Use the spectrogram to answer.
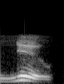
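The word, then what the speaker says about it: Nu: I went and looked, and it was going to be new. Not like N-E-W, but pronounced new, and I'm like, that's going to be confusing.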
